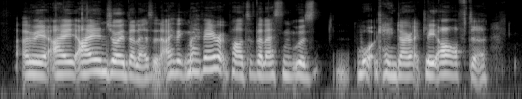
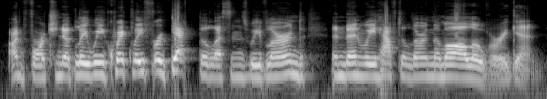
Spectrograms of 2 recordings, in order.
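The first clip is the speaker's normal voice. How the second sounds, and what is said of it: Imitated male character voice. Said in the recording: “That's my Jet Black impression. ... Don't quit your day job of acting. ... normally I'm not employed to voice over male characters”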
